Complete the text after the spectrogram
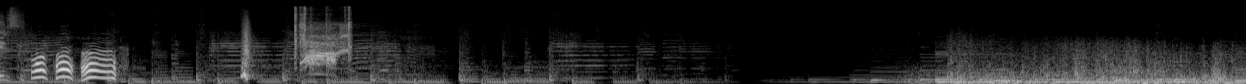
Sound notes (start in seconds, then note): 2.9 camera flash sound/Scout screams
